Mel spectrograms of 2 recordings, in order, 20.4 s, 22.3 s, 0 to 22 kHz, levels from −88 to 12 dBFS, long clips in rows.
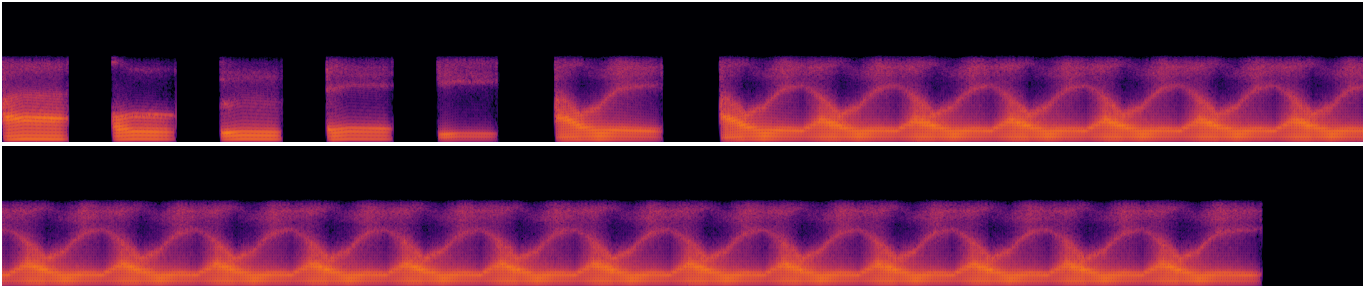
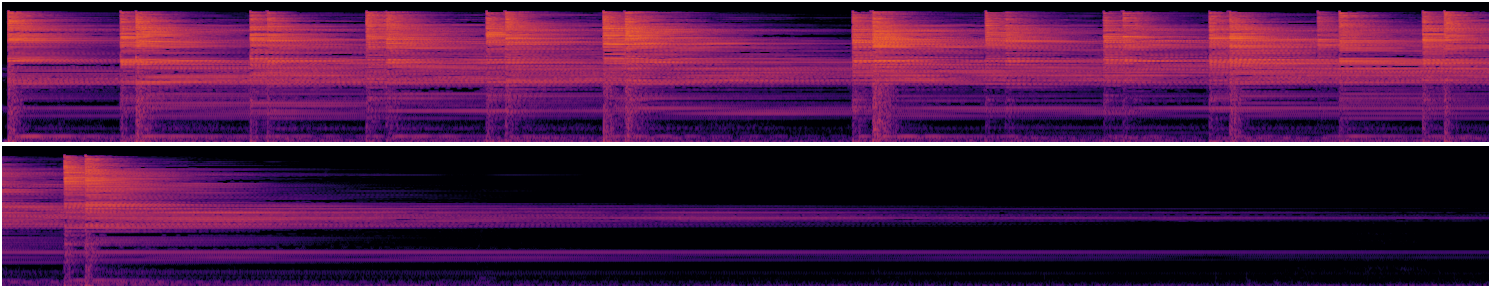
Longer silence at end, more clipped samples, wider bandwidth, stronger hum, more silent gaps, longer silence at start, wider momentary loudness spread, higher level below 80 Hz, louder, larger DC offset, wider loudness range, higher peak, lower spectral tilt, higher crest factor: second, 0.75 s vs 7.8 s; neither; second, 4.5 kHz vs 16.5 kHz; neither; first, 0.50-0.82 s, 1.30-1.63 s, 2.10-2.43 s, 2.93-3.26 s, 3.72-4.14 s, 4.95-5.38 s vs none; about the same, 0 s vs 0.05 s; second, 8 LU vs 18 LU; first, -40 dBFS vs -62 dBFS; second, -22 LUFS vs -16 LUFS; neither; second, 4 LU vs 7 LU; second, -6 dBFS vs 0 dBFS; first, -6 dB/octave vs 4 dB/octave; second, 16 dB vs 22 dB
